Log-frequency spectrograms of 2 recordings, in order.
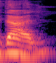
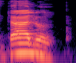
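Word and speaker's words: دال: Now, the name is Dal. By shortening it, if you want to pronounce it in full, it is Dalun.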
